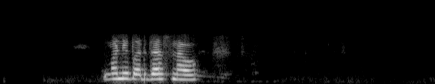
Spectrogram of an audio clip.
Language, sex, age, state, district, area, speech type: Dogri, male, 45-60, Jammu and Kashmir, Udhampur, urban, conversation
